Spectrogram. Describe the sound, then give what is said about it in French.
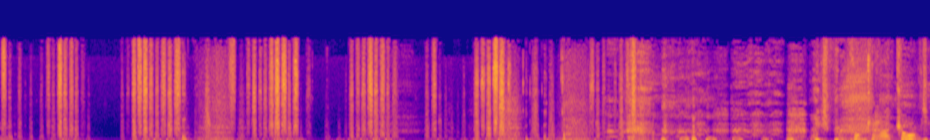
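A person imitates a dog sniffing under a door crack to get in, with quick, breathy snuffling bursts separated by short pauses, and laughter joins in over the last few seconds. “mettons, tu sais, dans le dessous de ta porte, des fois tu dors là, puis il renifle en dessous de ta porte dans la craque là pour rentrer.”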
